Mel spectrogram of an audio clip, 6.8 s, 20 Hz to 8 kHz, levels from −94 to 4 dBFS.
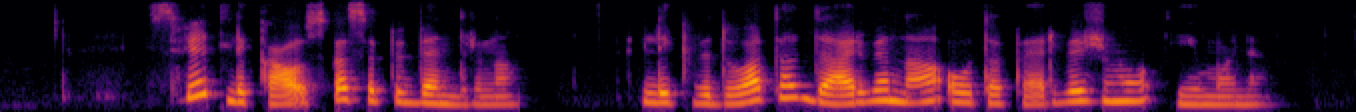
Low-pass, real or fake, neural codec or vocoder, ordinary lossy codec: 7.2 kHz; real; none; Opus, 32 kbps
